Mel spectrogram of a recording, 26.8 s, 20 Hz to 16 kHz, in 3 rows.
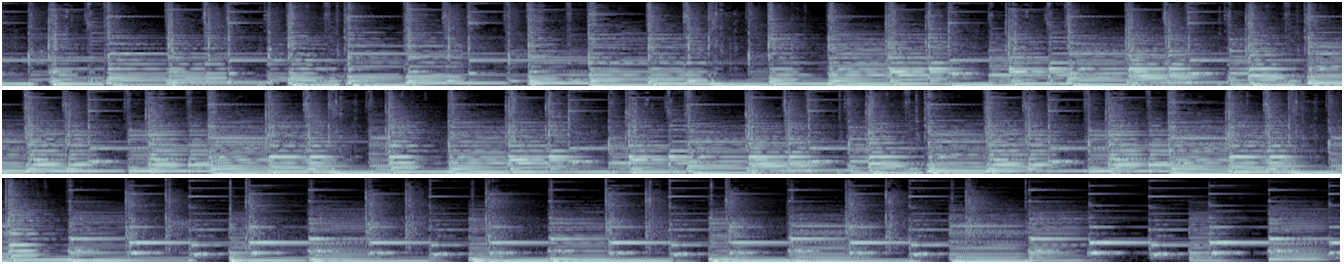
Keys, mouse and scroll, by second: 3.7-6.6 drag, 7.3 a, 10.4 ctrl+Tab, 12.9-15.2 drag, 14.9 ctrl+Tab, 16.8-19.8 drag, 20.1 ctrl+Tab, 22.7-26.3 drag.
